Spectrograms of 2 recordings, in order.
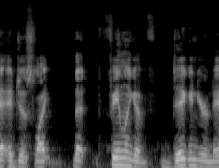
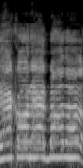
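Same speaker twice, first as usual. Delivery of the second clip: acted-out, very high screaming; 5 dB louder than usual. Retelling reacting to missed tackles during a game, imitating screaming at the TV. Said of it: "I'm screaming at the T V".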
